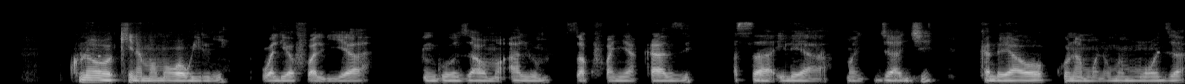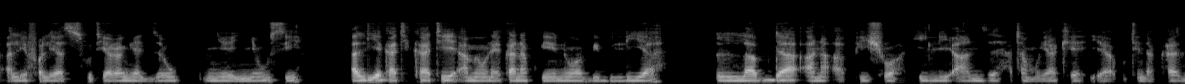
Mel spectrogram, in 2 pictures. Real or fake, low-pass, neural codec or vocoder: real; 7.2 kHz; none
